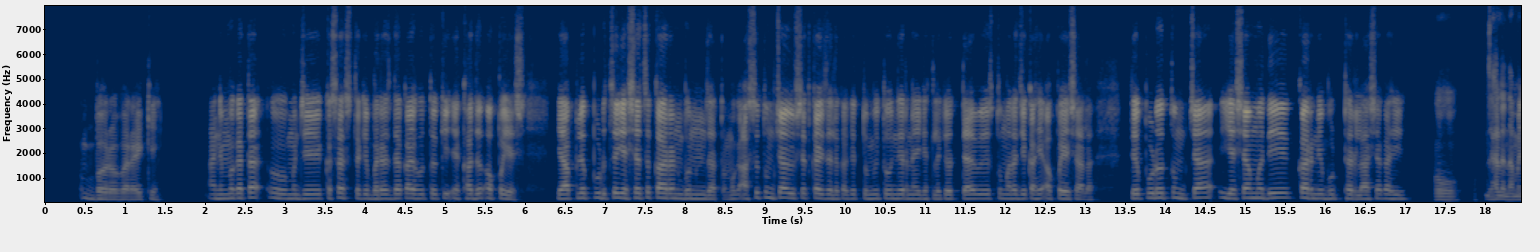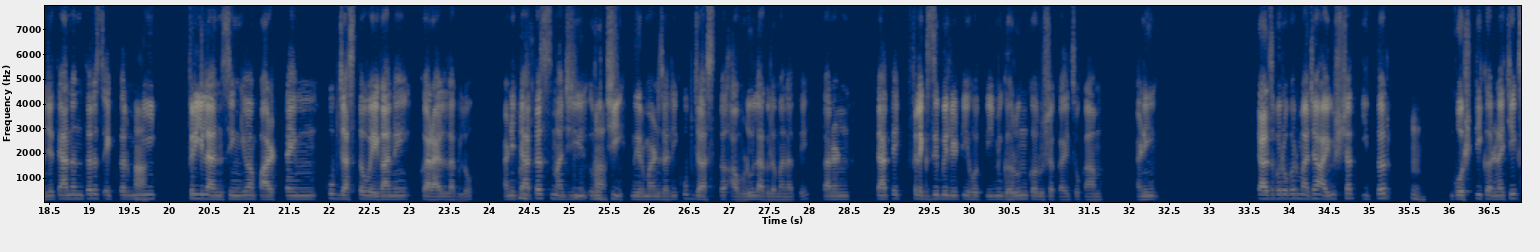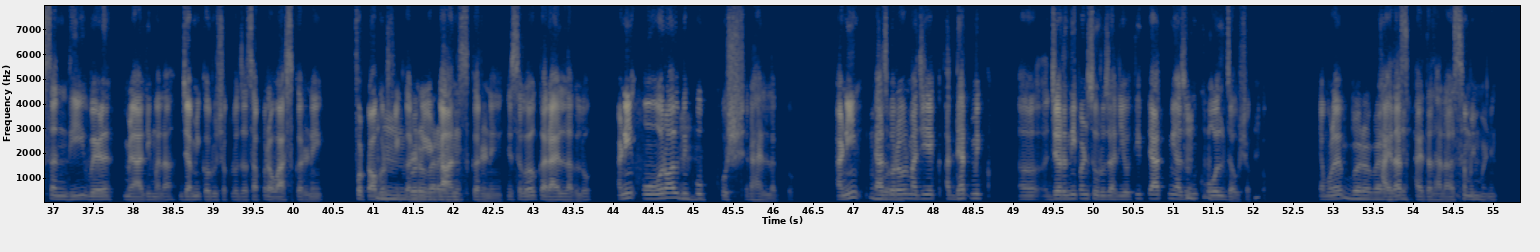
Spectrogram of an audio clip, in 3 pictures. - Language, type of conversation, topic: Marathi, podcast, एखाद्या अपयशातून तुला काय शिकायला मिळालं?
- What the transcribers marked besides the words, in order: in English: "फ्रीलान्सिंग"; chuckle; in English: "फ्लेक्सिबिलिटी"; in English: "डान्स"; in English: "ओव्हरऑल"; other background noise; in English: "जर्नी"; chuckle; tapping; laughing while speaking: "असं मी म्हणेन"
